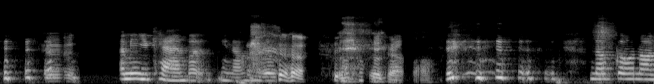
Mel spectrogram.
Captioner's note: laughter; laughter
